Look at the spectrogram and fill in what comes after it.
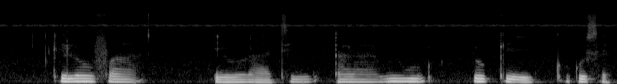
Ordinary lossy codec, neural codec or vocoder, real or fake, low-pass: Opus, 64 kbps; vocoder, 44.1 kHz, 128 mel bands every 256 samples, BigVGAN v2; fake; 19.8 kHz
